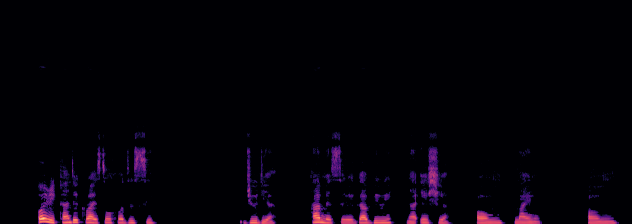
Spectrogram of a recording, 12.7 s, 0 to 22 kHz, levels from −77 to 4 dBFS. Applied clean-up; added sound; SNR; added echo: none; none; none; none.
